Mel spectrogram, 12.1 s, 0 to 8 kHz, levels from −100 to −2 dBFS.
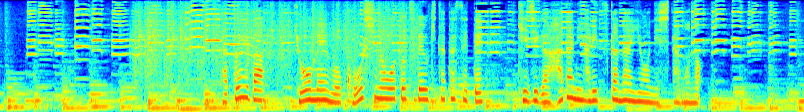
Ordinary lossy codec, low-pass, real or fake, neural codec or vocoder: none; none; real; none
